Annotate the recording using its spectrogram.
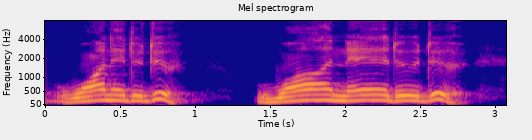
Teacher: the to is also reduced to a do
